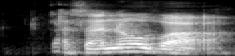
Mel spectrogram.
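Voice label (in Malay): "kasanova", Malay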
